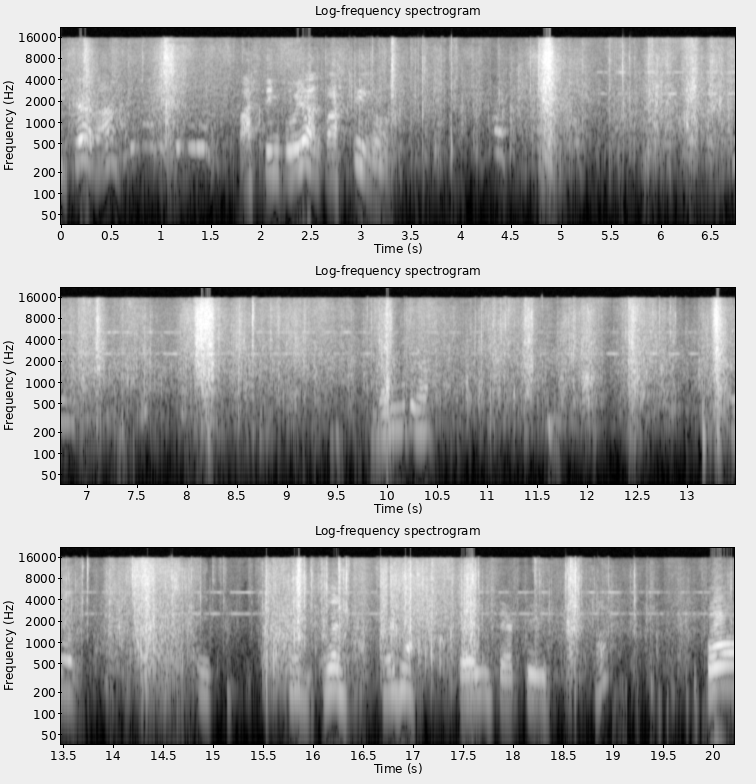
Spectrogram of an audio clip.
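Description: Plastic bags of rice rustle as they are handled.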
